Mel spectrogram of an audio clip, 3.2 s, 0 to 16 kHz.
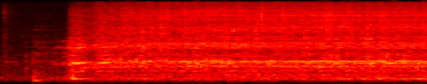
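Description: A Thermomix mixing carrot cake batter at speed 5: after a short quiet moment, the motor starts abruptly and holds a loud, steady whirring hum with a sustained tonal whine.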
